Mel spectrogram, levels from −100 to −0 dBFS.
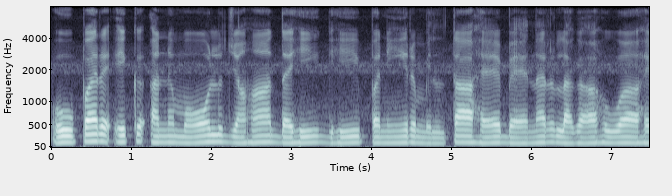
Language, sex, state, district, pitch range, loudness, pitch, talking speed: Hindi, male, Madhya Pradesh, Umaria, 120-130 Hz, -17 LUFS, 125 Hz, 105 wpm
